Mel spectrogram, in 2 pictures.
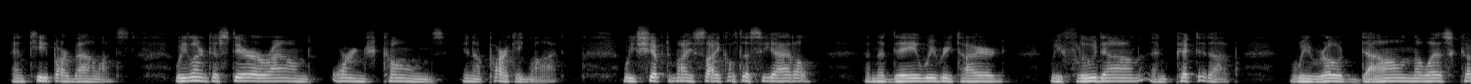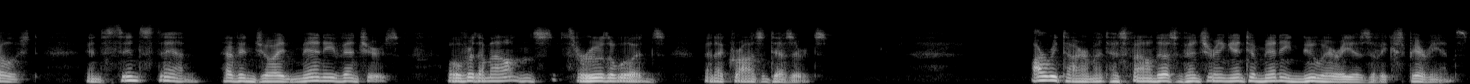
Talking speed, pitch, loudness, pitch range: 135 wpm, 145 Hz, -22 LUFS, 135-155 Hz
